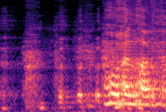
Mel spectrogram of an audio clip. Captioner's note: laughs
